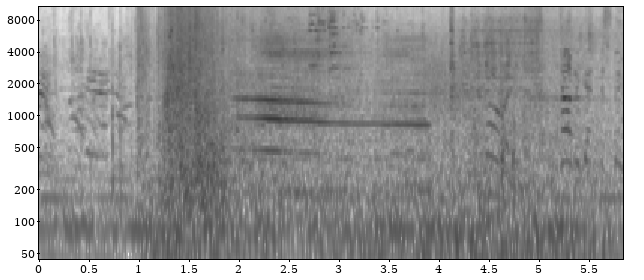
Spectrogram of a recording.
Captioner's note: people scream; explosion booms; man screams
